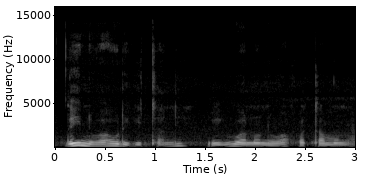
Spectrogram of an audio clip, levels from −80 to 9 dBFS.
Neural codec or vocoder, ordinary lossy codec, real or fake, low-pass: vocoder, 44.1 kHz, 128 mel bands every 512 samples, BigVGAN v2; MP3, 96 kbps; fake; 14.4 kHz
